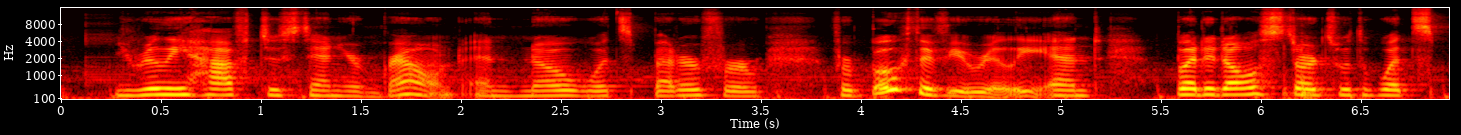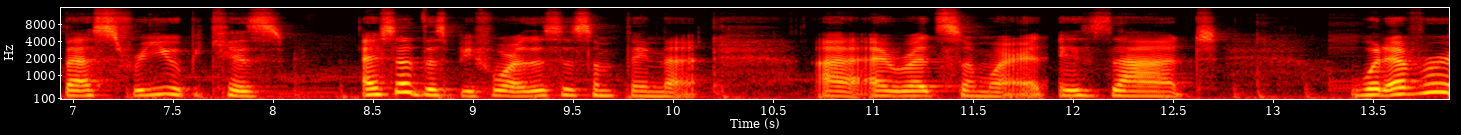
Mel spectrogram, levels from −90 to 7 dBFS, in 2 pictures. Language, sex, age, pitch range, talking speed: English, female, 10-29, 195-230 Hz, 185 wpm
